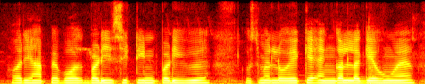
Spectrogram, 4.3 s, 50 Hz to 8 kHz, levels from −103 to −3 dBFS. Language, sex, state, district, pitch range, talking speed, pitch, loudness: Hindi, female, Uttar Pradesh, Lalitpur, 205-210 Hz, 240 wpm, 205 Hz, -14 LUFS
